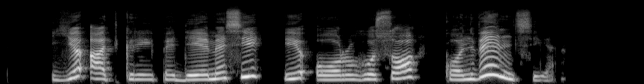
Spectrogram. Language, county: Lithuanian, Utena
